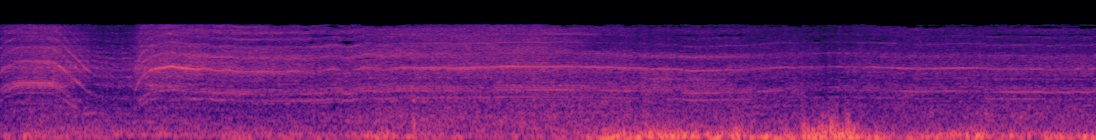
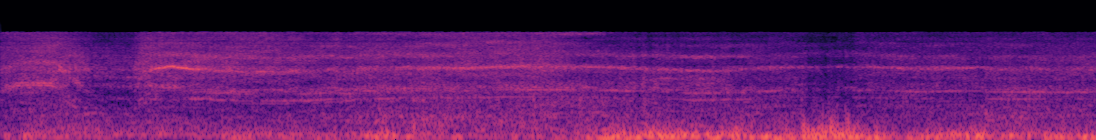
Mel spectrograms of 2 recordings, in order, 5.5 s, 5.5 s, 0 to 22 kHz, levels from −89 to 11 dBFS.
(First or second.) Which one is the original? first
